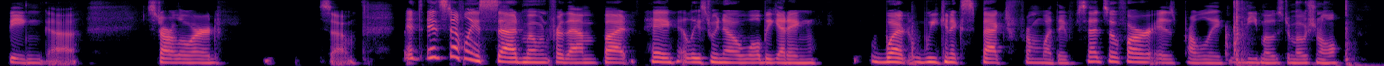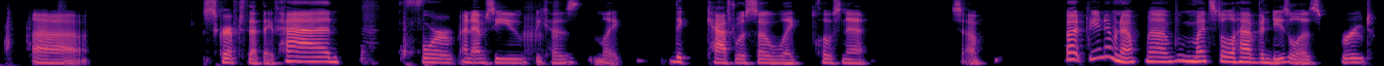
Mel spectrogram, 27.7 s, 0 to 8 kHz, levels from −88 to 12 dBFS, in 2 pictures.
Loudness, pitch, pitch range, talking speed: -28 LUFS, 180 Hz, 160-205 Hz, 145 wpm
